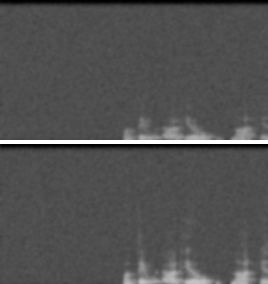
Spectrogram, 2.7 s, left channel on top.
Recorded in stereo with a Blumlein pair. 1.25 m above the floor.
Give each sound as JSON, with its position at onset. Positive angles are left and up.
{"t": 1.2, "sound": "a woman speaking", "azimuth_deg": -60, "distance_m": 1.3}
